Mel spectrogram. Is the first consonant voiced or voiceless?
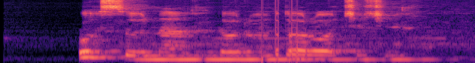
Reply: voiceless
